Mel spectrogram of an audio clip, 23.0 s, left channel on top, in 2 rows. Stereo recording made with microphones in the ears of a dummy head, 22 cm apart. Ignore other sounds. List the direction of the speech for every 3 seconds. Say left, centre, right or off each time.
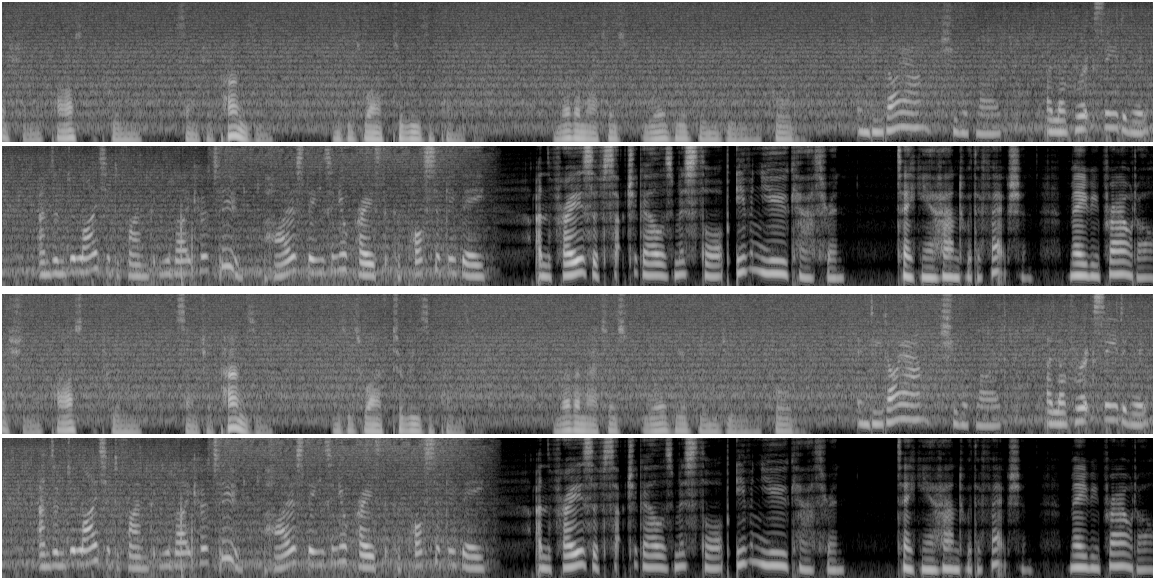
right, right, right, right, right, centre, left, left.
